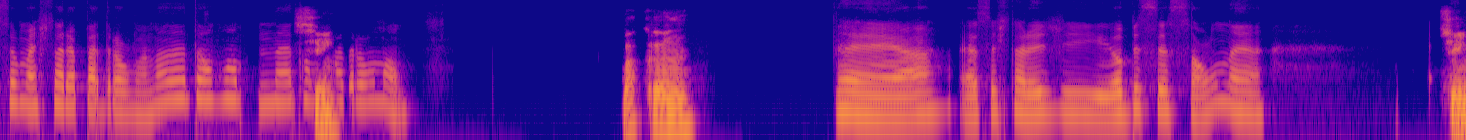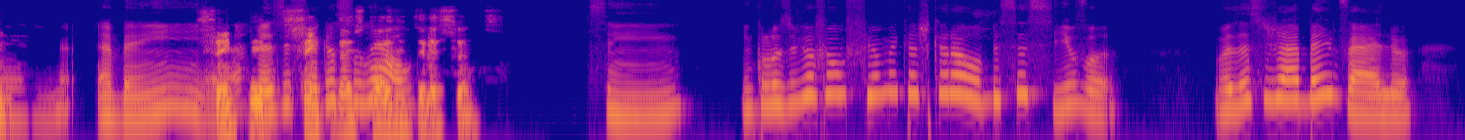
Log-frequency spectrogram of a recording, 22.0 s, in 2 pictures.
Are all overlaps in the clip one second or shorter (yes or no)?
no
